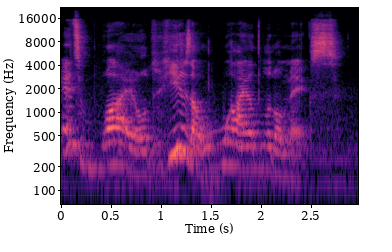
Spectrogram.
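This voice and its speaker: With an American accent, a woman is heard amid noticeable background noise and audible room echo. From US South, coastal North Carolina. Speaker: YouTuber. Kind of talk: casual live-stream Q&A. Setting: live stream. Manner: casual, filler-heavy.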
